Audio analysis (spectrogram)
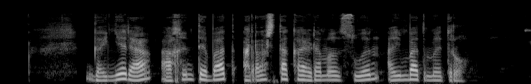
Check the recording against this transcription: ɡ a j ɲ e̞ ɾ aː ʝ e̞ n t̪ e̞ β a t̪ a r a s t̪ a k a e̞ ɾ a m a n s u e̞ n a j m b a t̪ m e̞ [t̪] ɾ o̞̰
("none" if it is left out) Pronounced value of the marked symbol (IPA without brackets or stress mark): t̪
